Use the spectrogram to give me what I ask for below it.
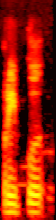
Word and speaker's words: Prive: Ini kalau nggak salah istilahnya Pripe, bukan Prive, karena bukan bahasa Inggris kalau nggak salah. Belanda gitu. Ya. Jadi bacanya Pripe.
